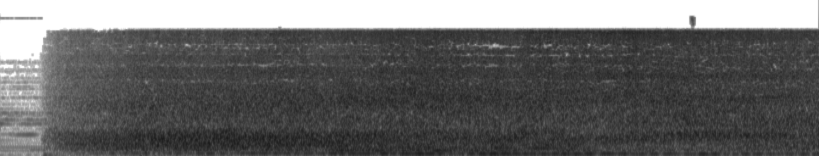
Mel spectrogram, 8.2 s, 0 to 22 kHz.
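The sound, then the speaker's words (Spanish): The engines of a Spanish Air Force 43 Group firefighting plane roar as it nears the sea to scoop water, a loud, steady, rushing drone with a low hum underneath, sustained throughout and without any voices. “Es el sonido de uno de los aviones de este grupo cuando se acercaba al mar para cargar agua.”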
